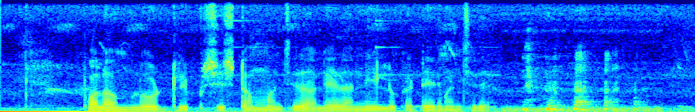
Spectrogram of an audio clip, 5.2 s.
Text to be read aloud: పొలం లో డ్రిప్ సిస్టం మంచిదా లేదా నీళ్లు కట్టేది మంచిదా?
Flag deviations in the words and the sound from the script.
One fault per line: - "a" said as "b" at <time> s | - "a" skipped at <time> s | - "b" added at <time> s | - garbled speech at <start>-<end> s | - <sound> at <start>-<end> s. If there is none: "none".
- laugh at 3.9-4.9 s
